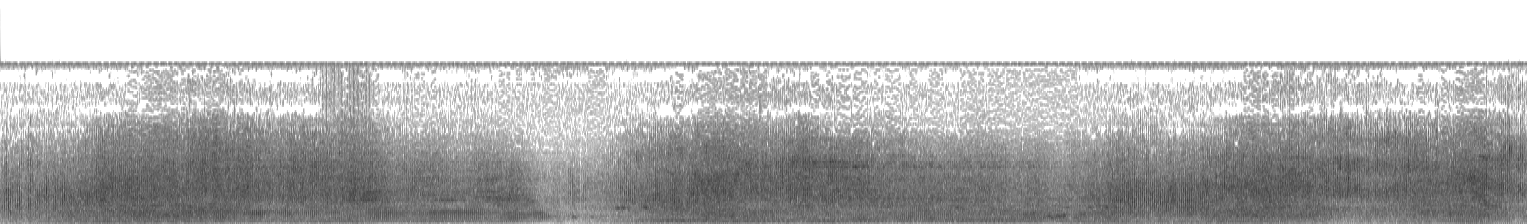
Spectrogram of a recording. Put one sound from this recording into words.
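Small kart engines buzz and whine loudly as karts race past, rising and falling in pitch.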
